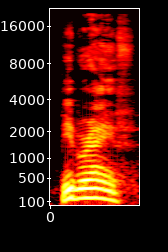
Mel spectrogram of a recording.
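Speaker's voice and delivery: steady the patient, voiced up; Irmgard's voice. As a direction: Irmgard urging the patient to be brave, pitched high.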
